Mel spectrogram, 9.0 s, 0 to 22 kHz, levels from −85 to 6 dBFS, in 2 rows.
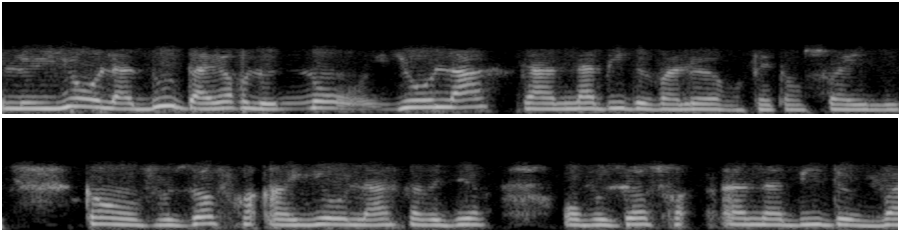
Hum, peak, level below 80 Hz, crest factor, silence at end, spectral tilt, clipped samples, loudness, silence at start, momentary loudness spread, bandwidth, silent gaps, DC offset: none; -12 dBFS; -62 dBFS; 14 dB; 0 s; -6.5 dB/octave; under 0.1%; -26 LUFS; 0 s; 8 LU; 4.3 kHz; none; under 0.1%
